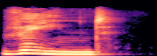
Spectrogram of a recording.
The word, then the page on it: veined: British English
